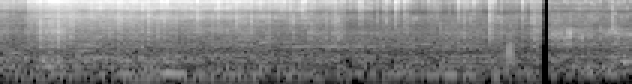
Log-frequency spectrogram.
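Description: Tomato broth in a pan for a Bangladeshi pabda fish bhuna coming to a boil over raised heat, a steady close hiss and bubbling sizzle throughout, briefly cut out near the end.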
